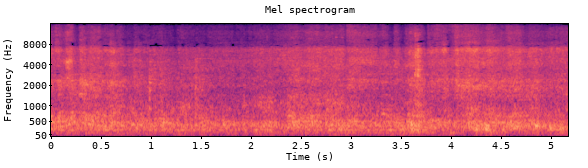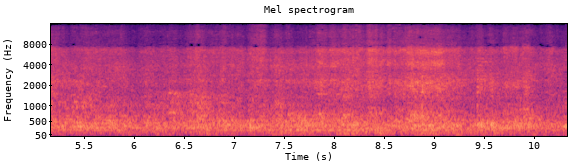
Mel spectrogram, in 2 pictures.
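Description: Coal hopper cars of a freight train rolling past, steel wheels running and clicking over the rails with a steady rumble. A sharper clank comes a little under four seconds in.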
